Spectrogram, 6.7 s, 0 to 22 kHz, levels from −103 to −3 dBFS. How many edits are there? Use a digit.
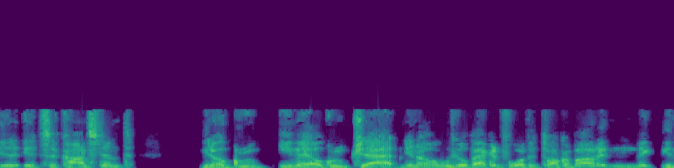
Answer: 2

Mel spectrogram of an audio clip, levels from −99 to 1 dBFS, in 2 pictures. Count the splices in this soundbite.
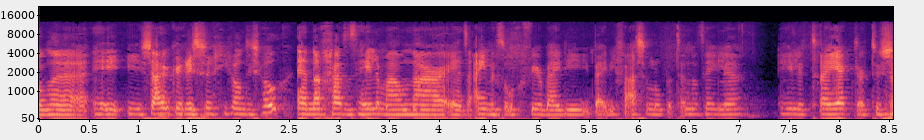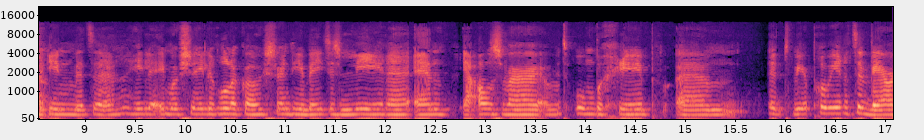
2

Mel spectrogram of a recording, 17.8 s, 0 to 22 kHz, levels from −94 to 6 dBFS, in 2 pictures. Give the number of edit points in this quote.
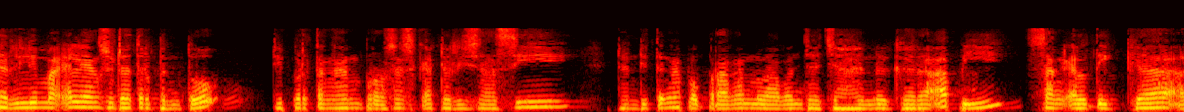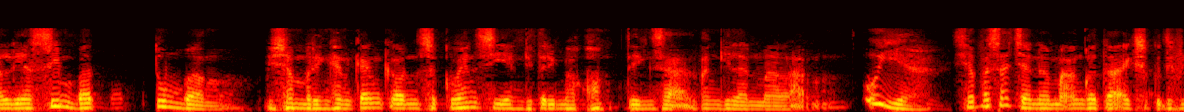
1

